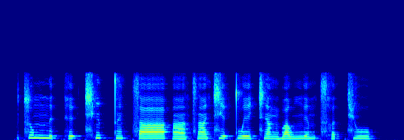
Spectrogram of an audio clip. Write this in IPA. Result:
t͡s u˦ ŋ n̪ e˨ t̚ h e˦ ʔ t͡ɕʰ ĩ˦ p̚ t̪ ẽ˨ k̚ s a˧ | ã˨˩ t͡s ã˧ t͡ɕ e˨ ʔ t̪ w e˨˩ t͡ɕ ã˧ ŋ b a˧ w ŋ e˧ m t͡sʰ ə˨ t̚ ɕ u˨ p̚

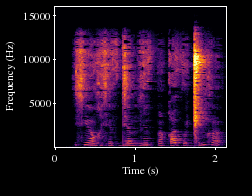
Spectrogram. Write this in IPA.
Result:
sʲ œ̃ː ʁ i̤ sʲ ã θ dʲ a l n z ĩ θ p ĩ q ɪː θ ə˞ ɡ͡ǁ ɪ m x œ̃

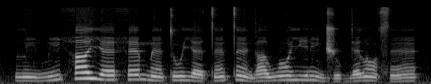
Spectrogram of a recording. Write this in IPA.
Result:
l ĩ˨ m ĩ˨˦ h a˦ j ɛ˧ h ɛ˧ m ɛ̃˨ t u˧ j ɛ˨ t ɛ̃˨˦ t ɛ̃˦˨ ɡ a˧ w ɔ̃˦ j i˦ ɾ ĩ˦˨ d͡ʒ u˨ ɡ ɛ˨˦ l ɔ̃˦˨ s ɛ̃˨˦

